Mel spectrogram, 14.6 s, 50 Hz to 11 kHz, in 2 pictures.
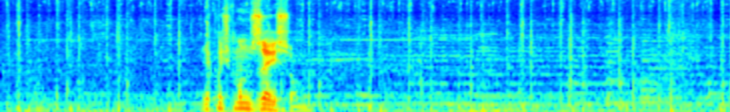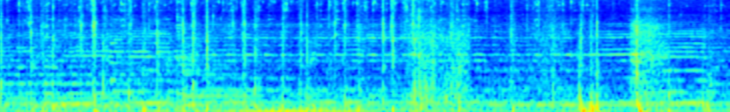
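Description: Horse hooves clip-clop in The Witcher 3 video game, a steady trotting rhythm running through the clip beneath a voice talking and game music, with a louder burst near the start.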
